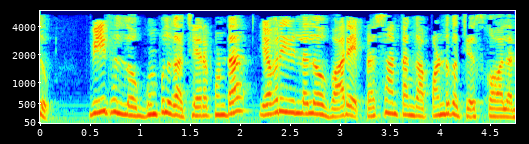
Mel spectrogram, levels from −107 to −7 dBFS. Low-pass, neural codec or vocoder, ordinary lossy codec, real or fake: 5.4 kHz; none; MP3, 24 kbps; real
